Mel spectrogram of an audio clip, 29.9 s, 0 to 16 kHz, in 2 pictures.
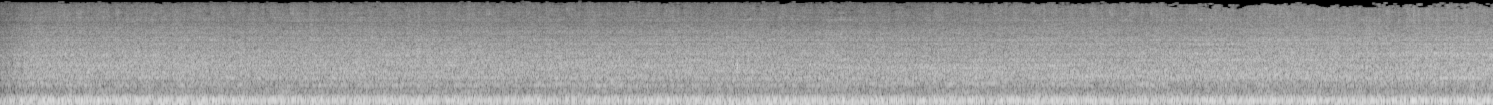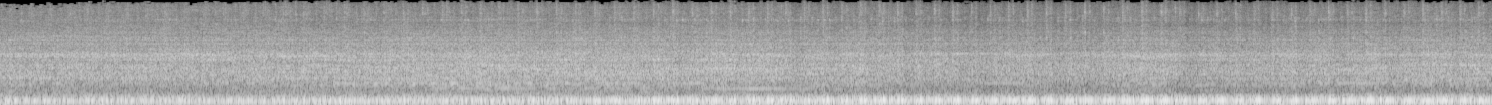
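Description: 1978 Ferrari 308 GTS's V8 engine idling steadily, with a deep, even exhaust note that grows louder about halfway through.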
